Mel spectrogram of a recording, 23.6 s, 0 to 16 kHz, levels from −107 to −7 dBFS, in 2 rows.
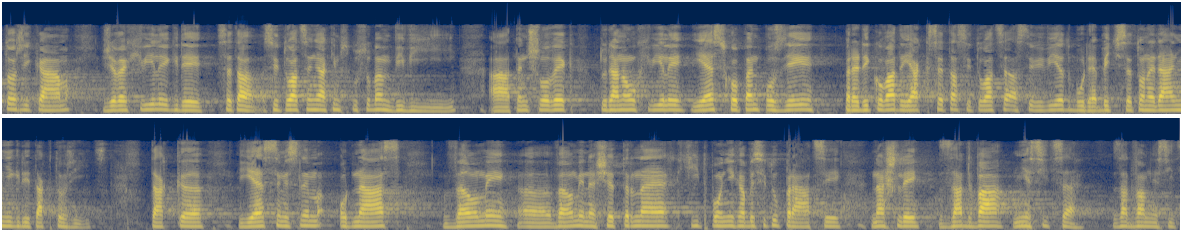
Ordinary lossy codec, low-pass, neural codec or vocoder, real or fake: AAC, 48 kbps; 7.2 kHz; none; real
